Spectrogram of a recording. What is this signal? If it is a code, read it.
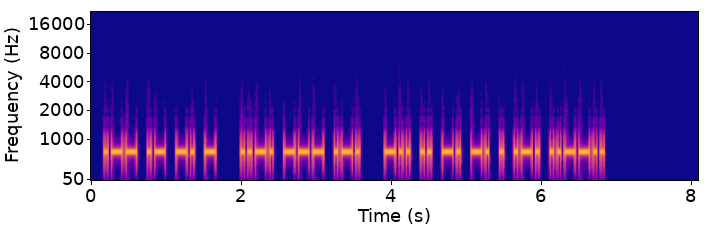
Morse code, heard as a keyed tone, about 25 wpm, 700 Hz. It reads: WANT FOR DINNER?
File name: practice / 25wpm / Sentences with 4-Word Phrases - 25wpm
